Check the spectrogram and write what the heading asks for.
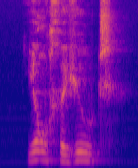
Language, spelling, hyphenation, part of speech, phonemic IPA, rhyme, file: Dutch, jonggehuwd, jong‧ge‧huwd, adjective, /ˌjɔŋ.ɣəˈɦyu̯t/, -yu̯t, Nl-jonggehuwd.ogg
- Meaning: newlywed, recently married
